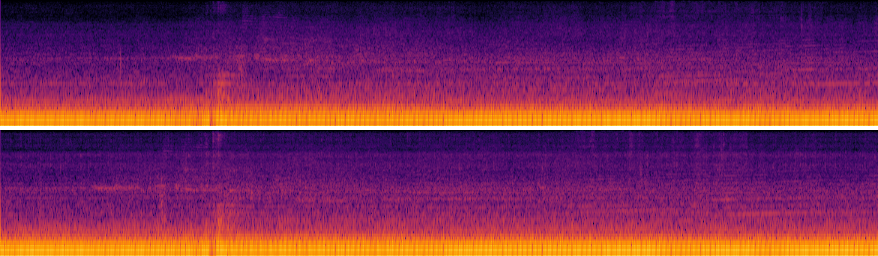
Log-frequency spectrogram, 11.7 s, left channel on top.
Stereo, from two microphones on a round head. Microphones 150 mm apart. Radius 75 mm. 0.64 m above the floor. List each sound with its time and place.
0.0 s an engine running: 80° right, 5 m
